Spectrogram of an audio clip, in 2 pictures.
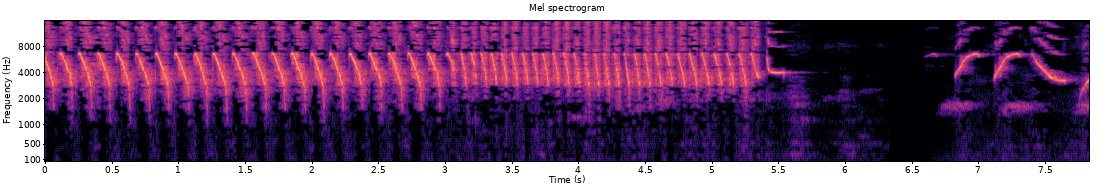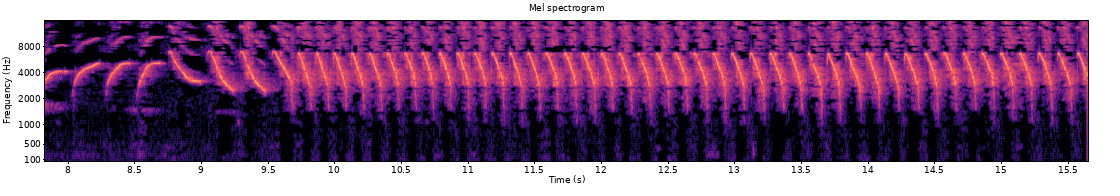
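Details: Timbrado canary singing for training other canaries: long, rapid, evenly pulsed high trills, broken by a brief pause and a run of varied sweeping whistled notes before the fast rolling trill resumes.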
